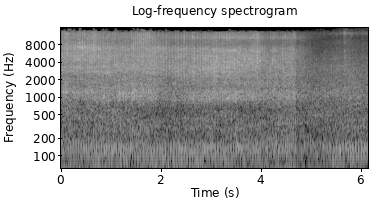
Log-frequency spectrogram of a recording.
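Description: Honda XRM 125 motorcycle's single-cylinder four-stroke engine running steadily under way, with road and wind noise. The noise eases briefly about five seconds in.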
